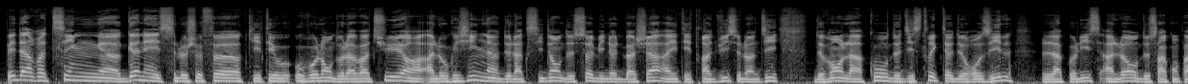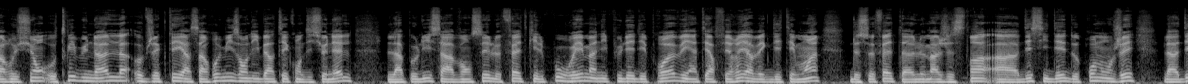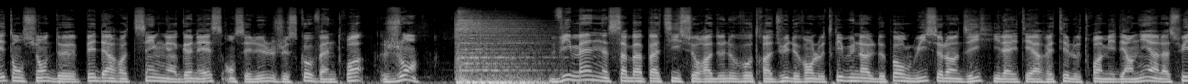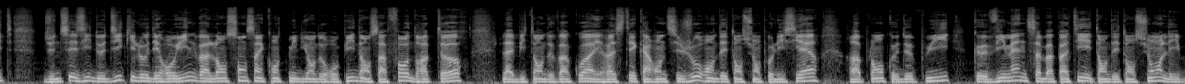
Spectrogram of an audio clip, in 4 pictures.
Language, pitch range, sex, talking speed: English, 125-155 Hz, male, 175 wpm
